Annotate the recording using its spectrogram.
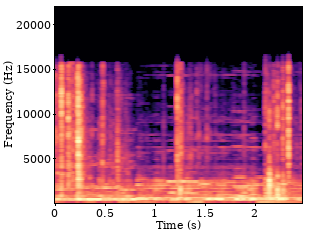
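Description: A plastic capsule egg being pried open by hand, its halves giving a few sharp clicks and cracks, over steady background music.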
